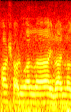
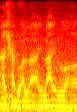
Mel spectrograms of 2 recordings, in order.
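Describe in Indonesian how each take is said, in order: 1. Frasa itu diucapkan dengan keras. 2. Frasa itu diucapkan dengan pelan. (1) "baru kenceng" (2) "dipelan dulu buat dirinya"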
